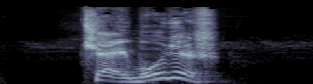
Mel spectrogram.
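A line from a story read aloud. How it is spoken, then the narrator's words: Hurt, angry question. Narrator (Russian): Ему вдруг отчего-то стало обидно за ежика с медвежонком, и он сердито спросил у своей собаки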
